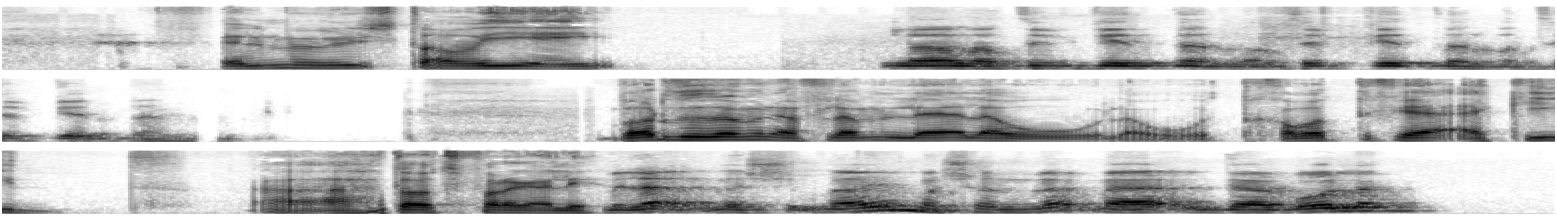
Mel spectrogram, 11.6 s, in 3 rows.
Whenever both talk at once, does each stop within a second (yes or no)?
yes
